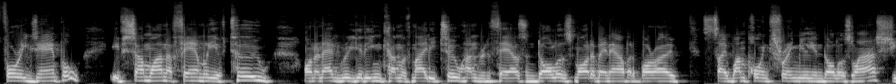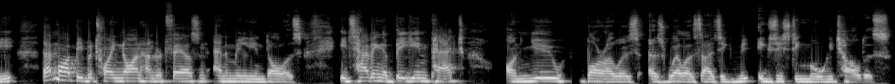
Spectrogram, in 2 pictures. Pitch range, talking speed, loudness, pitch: 135-155 Hz, 165 wpm, -15 LUFS, 145 Hz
